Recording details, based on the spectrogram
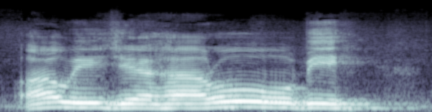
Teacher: Kalau sambung bihi panjang. Tapi kalau kita berhenti, matikan ha. Awi jaharu bih.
